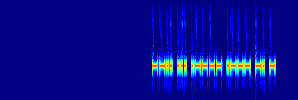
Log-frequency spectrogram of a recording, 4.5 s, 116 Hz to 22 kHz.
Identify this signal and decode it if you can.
Morse code, heard as a keyed tone, about 46 wpm, 700 Hz. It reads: ZS1JNT
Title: DXCC-100 Call Signs - 6 Characters - Repeated 3x - 45wpm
